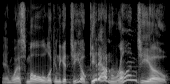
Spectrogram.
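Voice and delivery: rising to a high, loud call on the run; excited play-by-play. Real, not acted. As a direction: call the breakaway live.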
